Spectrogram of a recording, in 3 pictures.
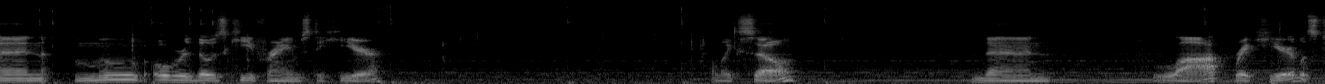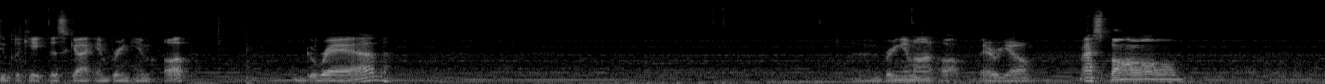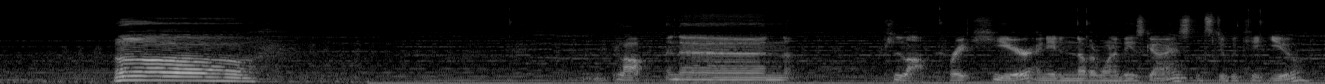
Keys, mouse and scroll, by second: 1.2 c, 2.3 g, 5.6-6.9 ctrl+drag, 8.3-12.1 drag, 13.4 shift+d, 16.2 g, 21.4-22.4 ctrl+drag, 31.6-36.0 drag, 37.4 right click, 38.6 shift+d.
